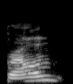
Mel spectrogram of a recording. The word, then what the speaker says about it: Brom: Yeah, it's Brom.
